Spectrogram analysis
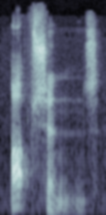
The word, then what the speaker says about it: options: 옵션 아니고 발음이 options. options.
